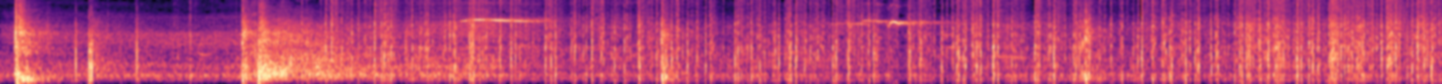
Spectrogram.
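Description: Ground firework fountain spraying sparks with a dense, rapid crackle. There is a sharp bang at the start and a louder burst about two seconds in, after which the crackling runs on continuously.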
